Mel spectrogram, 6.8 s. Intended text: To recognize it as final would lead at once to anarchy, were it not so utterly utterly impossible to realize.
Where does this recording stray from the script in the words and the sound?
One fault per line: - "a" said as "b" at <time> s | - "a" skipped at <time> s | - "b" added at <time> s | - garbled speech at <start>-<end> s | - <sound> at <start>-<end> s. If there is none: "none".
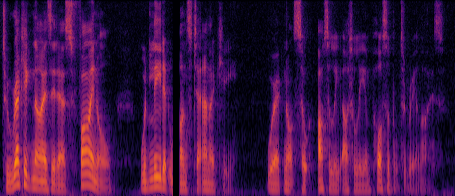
- dropout at 2.6-2.7 s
